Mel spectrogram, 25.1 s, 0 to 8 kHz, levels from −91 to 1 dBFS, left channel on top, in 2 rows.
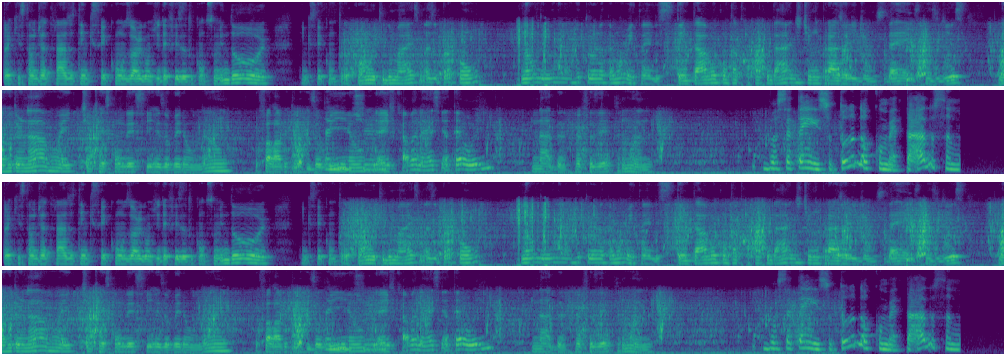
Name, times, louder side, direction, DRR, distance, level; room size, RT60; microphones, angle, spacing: voice 1, 0.0-6.0 6.5-12.1 12.4-18.7 19.1-20.7, equal, 20° left, 2.3 m, -33 dB
sound 1, 4.2-23.1, right 3 dB, 25° right, 1.8 m, -39 dB
voice 2, 16.3-17.3 22.0-24.5, left 2 dB, 55° left, 1.0 m, -32 dB
head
